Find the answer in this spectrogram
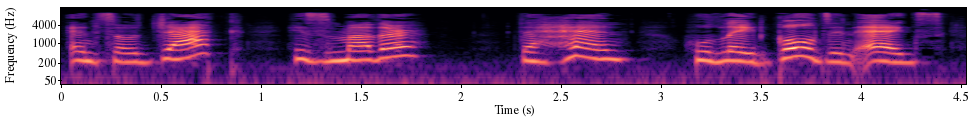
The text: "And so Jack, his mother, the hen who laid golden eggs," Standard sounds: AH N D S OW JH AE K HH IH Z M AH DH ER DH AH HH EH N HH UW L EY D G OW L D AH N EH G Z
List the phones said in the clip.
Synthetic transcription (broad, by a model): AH N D S OW JH AE K HH IH Z M AH DH ER DH AH HH EH N HH UW L EY D G OW L D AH N EH G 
